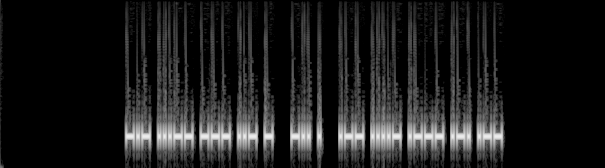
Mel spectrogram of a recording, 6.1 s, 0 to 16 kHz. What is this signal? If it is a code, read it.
Morse code, heard as a keyed tone, about 47 wpm, 700 Hz. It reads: K3OUT DE W4JRW
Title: USA Callsign DE Callsign - 5 Characters - 45wpm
